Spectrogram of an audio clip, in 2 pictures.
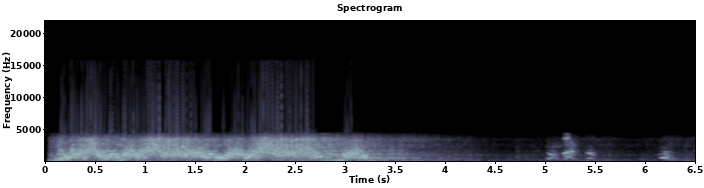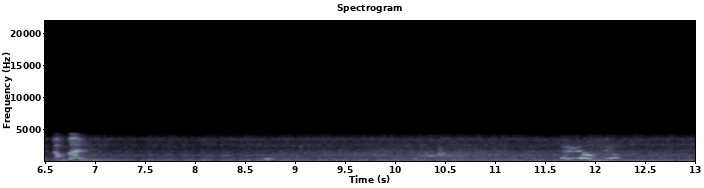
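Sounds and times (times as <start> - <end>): motorcycle engine revving: 0.0 - 13.0
motorcycle engine idling: 4.2 - 13.0.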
